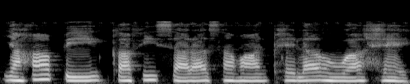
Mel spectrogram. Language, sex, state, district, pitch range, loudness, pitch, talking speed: Hindi, female, Chhattisgarh, Raipur, 170-185 Hz, -15 LUFS, 175 Hz, 115 wpm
